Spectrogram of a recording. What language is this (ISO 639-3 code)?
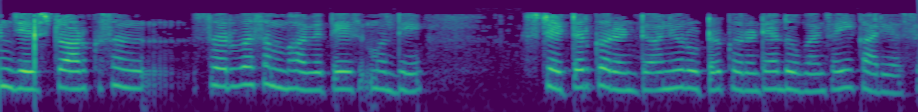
mar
